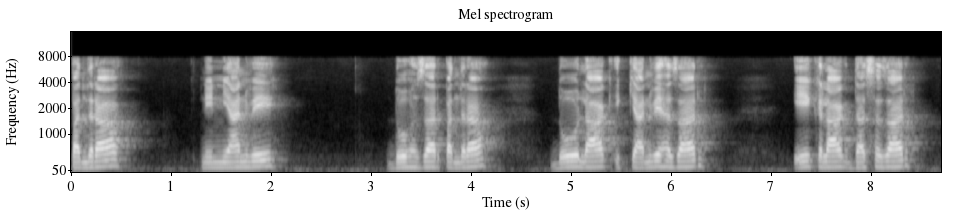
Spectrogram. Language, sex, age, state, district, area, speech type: Urdu, male, 30-45, Uttar Pradesh, Gautam Buddha Nagar, rural, spontaneous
